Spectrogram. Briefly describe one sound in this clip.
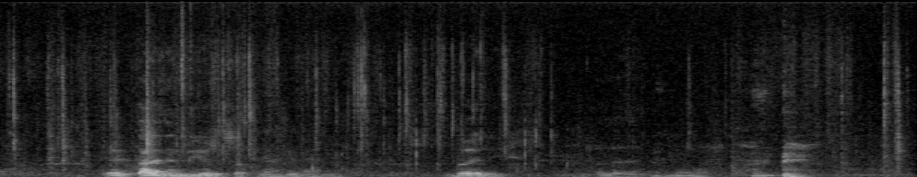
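Several men talk quietly nearby.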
